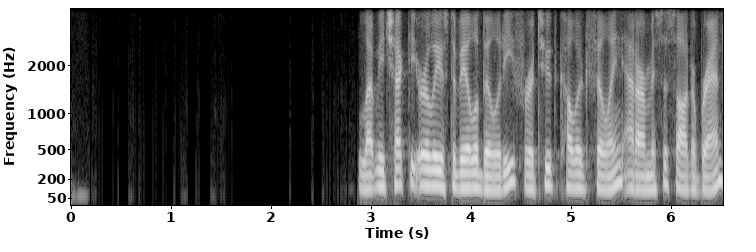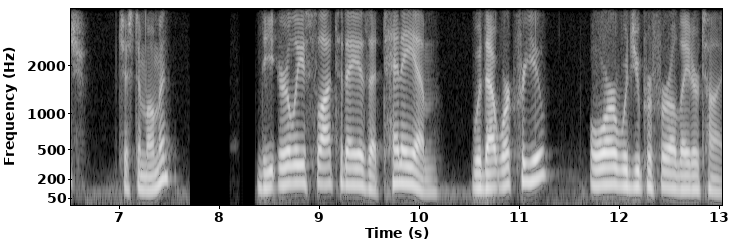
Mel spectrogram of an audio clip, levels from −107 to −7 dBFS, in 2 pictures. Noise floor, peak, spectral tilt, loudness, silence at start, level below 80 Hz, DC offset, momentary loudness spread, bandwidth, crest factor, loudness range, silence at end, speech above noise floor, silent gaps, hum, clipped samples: under -90 dBFS; -6 dBFS; -11.5 dB/octave; -25 LUFS; 2.9 s; -60 dBFS; under 0.1%; 8 LU; 4 kHz; 20 dB; 4 LU; 0 s; over 66 dB; 7.70-8.10 s, 8.22-8.36 s; none; under 0.1%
